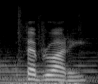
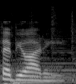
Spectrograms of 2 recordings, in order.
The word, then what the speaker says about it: February: It's pronounced February, not February.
